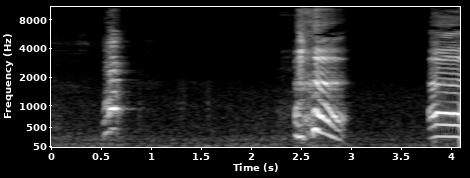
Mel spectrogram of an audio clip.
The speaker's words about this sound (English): Is he barking at us? Yes. He wants us to let him in. He's not even out the door.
